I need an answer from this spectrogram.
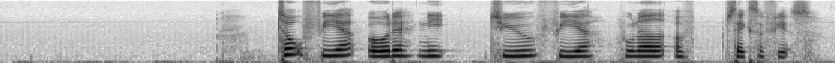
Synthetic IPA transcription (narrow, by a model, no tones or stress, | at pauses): t͡sʰo̝̰ːfiːɐɔ̽ːɾənḭː | t͡sʰyːʊfiːɐ | hunɐð̞̩ˠɒ̽ | seɡ̥sɒ̽fiɐ̰s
